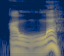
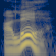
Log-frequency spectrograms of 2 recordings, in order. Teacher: Og OK, der er tonelagsforskjell der, men der er faktisk òg trykkforskjell, for alle har trykk på første stavelse, og allé har trykk på andre stavelse. Og som om det ikke var nok, så er jo e-vokalen på slutten der kort i det ene ordet og lang i det andre. · så er jo e-vokalen på slutten der kort i det ene ordet og lang i det andre. Så her er det ikke mindre enn tre ting tonelag, trykk og vokallengde som til sammen er med å gjøre dette til to forskjellige ord.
